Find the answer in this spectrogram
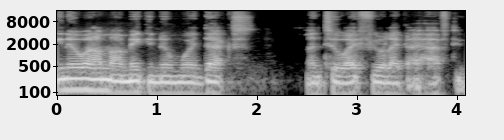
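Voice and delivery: ordinary talk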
